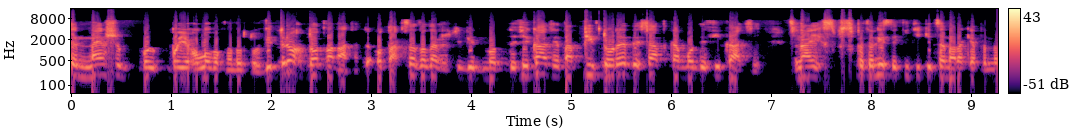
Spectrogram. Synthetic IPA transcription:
t̪ɪmːɛnʃɛbbɔjɛɦɔlˠɔʋɔknɐbɔrt̪uʋʲid̪̚t̪ɾʲɔxd̪ɔd̪ʋɐnɑt͡sʲːɐ̥t̪ɪʔɔt̪ɑ̰kt̪sɛzɐlˠɛʒɪsʲɐʋʲid̪̚mɔd̪ɪfʲikɑt͡sʲijit̪ɑpʲiwt̪ɔɾɪd̪esʲat̪kɐmɔd̪ɪfʲikɑt͡sʲijit͡ʃʲinɑjixspet͡sʲiɐlʲist̪ɪjɐkʲitʲilʲkɪt̪sɪmɪɾɐkɛt̪ɐm

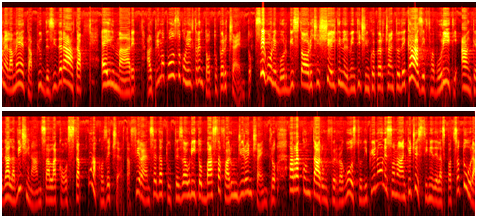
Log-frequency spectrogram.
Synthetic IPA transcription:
oːnelamɛːt̪apjud̪ːezid̪eɾaːt̪aɛilmaːɾealpɾiːmopost̪okonilt̪ɾɛnt̪ɔt̪ːopert͡ʃɛ̰nt̪oseɡwonoiborɡist̪ɔːɾit͡ʃiʃːelt̪inelvent̪it͡ʃiŋkwepert͡ʃɛnt̪od̪ejkaːzifavoɾiːt̪iaŋk̟ed̪alːavit͡ʃina̰nt̪saːlːakɔst̪aunakɔːzaɛt͡ʃːɛ̰rt̪a̰fiɾɛnt̪sɛd̪ːat̪ːut̪ːoezawɾiːt̪obast̪afaːɾeund͡ʒiːɾoint͡ʃɛnt̪ɾoarːakːont̪aːɾeuɱfɛrːoaɡost̪od̪ipjenoːnisɔːnoaŋk̟eit͡ʃest̪iːnid̪elːaspat̪sːat̪uːɾa̰

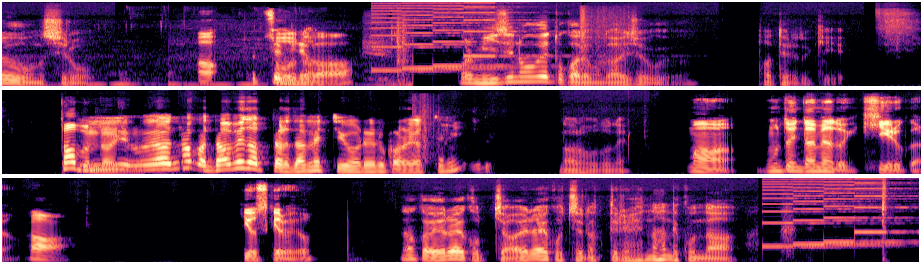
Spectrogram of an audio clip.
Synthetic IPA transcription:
ɾɯomɯɕiɾo | aat̪ːeiɾeβa | koɾemʲizɨno̞ɯ̟e̞t̪o̞kad̪e̞mo̞d̪aiʑo̞ːbɯ̰ | t̪at̪e̞ɾɯ̟t̪o̞kʲḭ | t̪abɯ̃najanãŋkad̪ame̞d̪at̪ːaɾad̪ame̞t̪ːeiβaɾe̞ɾɯ̟kaɾajat̪ːe̞mi | naɾɯ̟ho̞d̪o̞ne̞ | maː | hõnt̪oɲid̪ame̞nat̪okʲi̥kʲʰieɾɯ̟ka̰ɾa̰a | kʲio̞t͡sɨ̥ke̞ɾo̰ːjo | nãŋkae̞ɾaikot̪t͡ɕae̞ɾaikot͡ɕinat̪ːeɾɯenãnd̪e̞kõ̞nːa

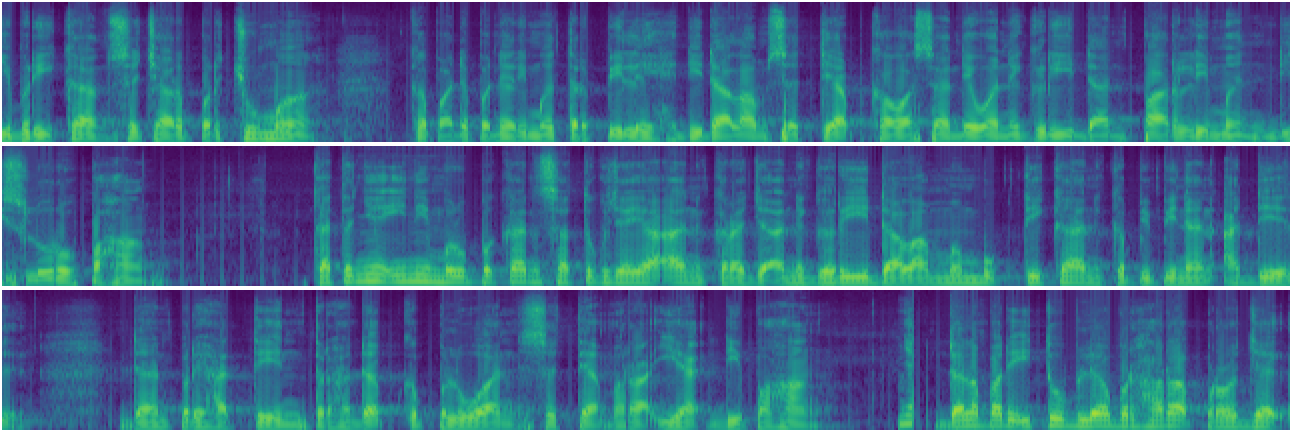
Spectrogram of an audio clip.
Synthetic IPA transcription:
dibəɾikansət͡ʃaɾapərt͡ʃumã | kəpadapənə̃ɾimãt̪ərpilɪhdidalamsət̪iap̚kawasandewanːəɡɾidanparlimə̃ndisəluɾʊhpaɦaŋ | kat̪aɲãinĩmə̃ɾupakansat̪ukəd͡ʒajaʔankəɾad͡ʒaʔanːəɡəɾidalamːə̃mbuk̚t̪ikankəpimpinãna̰dɪldanpəɾiɦat̪ɪnt̪ərɦadap̚kəpəluansət̪iap̚ra̰ʔjat̪̚dipaɦaŋ | dalampadait̪ubəliawbərɦaɾapːɾod͡ʒɛk̚

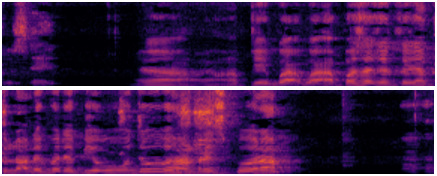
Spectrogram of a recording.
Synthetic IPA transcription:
jao̰kebuaʔbuaʔapas̬ad͡ʒakəliaŋkəlwak̚daɾip̬adabiɾut̪̬usantɾɛs̬pəɾɔh

